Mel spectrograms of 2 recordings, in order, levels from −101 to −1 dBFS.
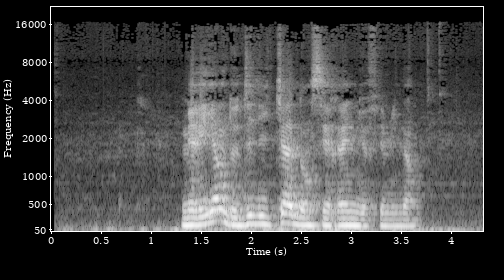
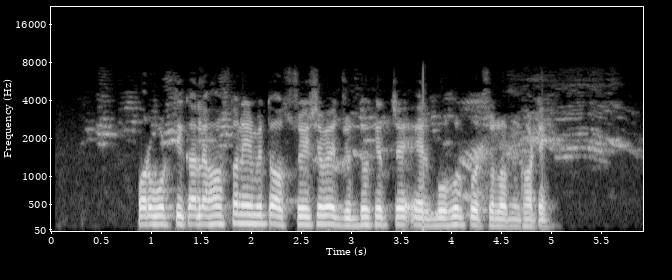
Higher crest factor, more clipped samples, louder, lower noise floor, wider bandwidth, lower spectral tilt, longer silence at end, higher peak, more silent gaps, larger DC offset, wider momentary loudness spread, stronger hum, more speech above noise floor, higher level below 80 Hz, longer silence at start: about the same, 12 dB vs 14 dB; neither; about the same, -13 LUFS vs -14 LUFS; second, -39 dBFS vs -45 dBFS; first, 15.5 kHz vs 4.9 kHz; second, -6.5 dB/octave vs -9.5 dB/octave; about the same, 0.2 s vs 0.2 s; about the same, -2 dBFS vs 0 dBFS; neither; neither; second, 9 LU vs 13 LU; neither; second, 27 dB vs 32 dB; first, -30 dBFS vs -50 dBFS; second, 0.1 s vs 0.45 s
